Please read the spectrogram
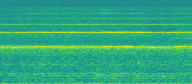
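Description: Near silence with a faint, steady high-pitched tone.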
